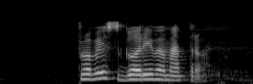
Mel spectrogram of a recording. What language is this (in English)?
Nepali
